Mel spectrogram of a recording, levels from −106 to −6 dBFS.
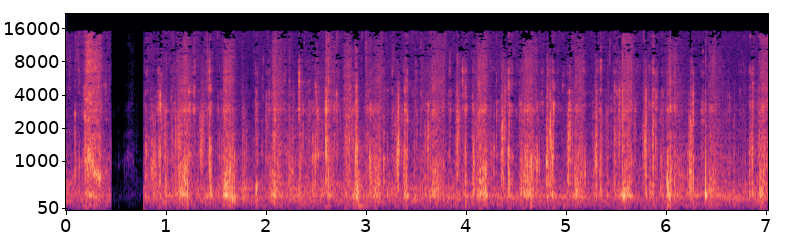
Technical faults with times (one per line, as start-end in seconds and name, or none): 0.45-0.78 24-bit alignment error (too quiet)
